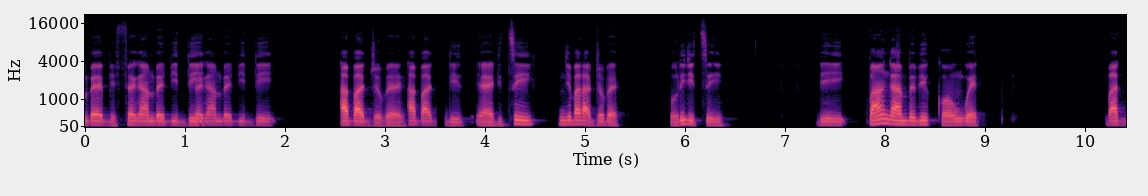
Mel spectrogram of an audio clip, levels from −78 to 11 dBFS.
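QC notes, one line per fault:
1.09–3.51 s, doubled audio track: a second full-band copy of the speech trails the original by roughly 0.7 s at about 5 dB quieter. It is dry, with no decay or room colour, and starts and stops abruptly. This likely comes from a slower capture path or an edit holding two out-of-step copies.
3.92–7.64 s, time-stretched section: the pace jumps abruptly to 1.4 times normal speed while the pitch stays unchanged, so the speech sounds rushed. This is likely software squeezing the passage to fit a length, dropping short pieces to preserve pitch.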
